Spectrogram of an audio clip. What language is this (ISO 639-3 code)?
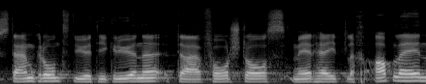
gsw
